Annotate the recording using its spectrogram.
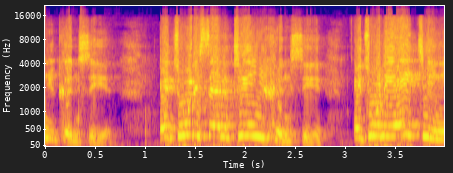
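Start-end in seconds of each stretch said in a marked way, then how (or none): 0.0-0.7 low, softer "you couldn't see it"; dropped low refrain. Acted. Host's rhetorical refrain, low and soft. 2.1-2.8 low, softer "you couldn't see it"; dropped low refrain. Acted. Host's rhetorical refrain, low and soft.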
